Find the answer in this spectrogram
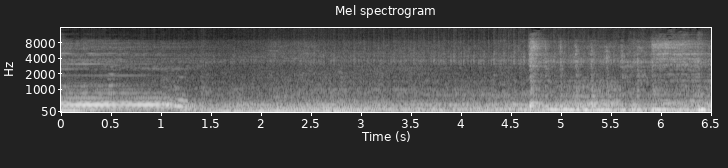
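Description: A held musical note ends about a second in, sliding down in pitch. It leaves the low, steady rumble of a car's engine and road noise heard from inside the cabin while driving. Music starts again suddenly near the end.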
